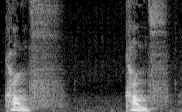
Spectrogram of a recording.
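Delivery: "comf" ending straight on the f; "comf" as a single soft syllable; no following vowel. Shown as a demonstration. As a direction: stop "comf" on the f with no vowel after. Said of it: "we don't have a vowel sound".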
